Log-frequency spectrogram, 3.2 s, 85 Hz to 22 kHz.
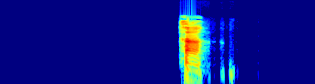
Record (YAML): exhalation_length: 3.2 s
exhalation_amplitude: 27208
exhalation_signal_mean_std_ratio: 0.13
survey_phase: beta (2021-08-13 to 2022-03-07)
age: 18-44
gender: Male
wearing_mask: 'No'
symptom_none: true
smoker_status: Never smoked
respiratory_condition_asthma: false
respiratory_condition_other: false
recruitment_source: REACT
submission_delay: 1 day
covid_test_result: Negative
covid_test_method: RT-qPCR
influenza_a_test_result: Negative
influenza_b_test_result: Negative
